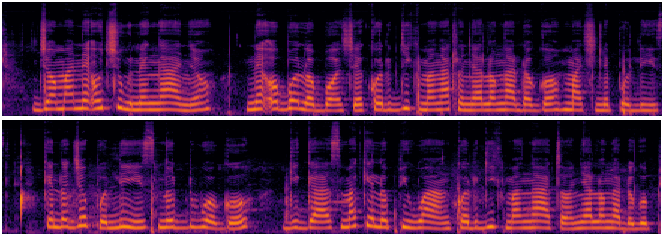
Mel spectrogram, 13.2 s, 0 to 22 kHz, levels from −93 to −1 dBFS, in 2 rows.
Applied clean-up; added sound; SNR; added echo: none; none; none; none.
